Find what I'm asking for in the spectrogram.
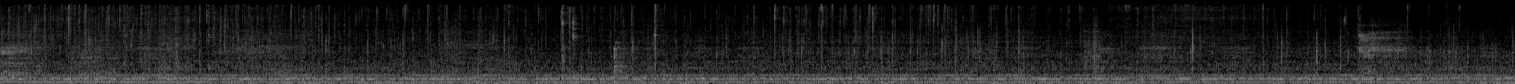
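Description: A flour tortilla sizzles in a hot pan, giving a soft, steady crackling hiss that continues unbroken throughout, with no voices.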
